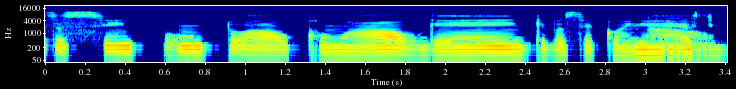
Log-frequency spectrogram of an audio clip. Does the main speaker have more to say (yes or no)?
yes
